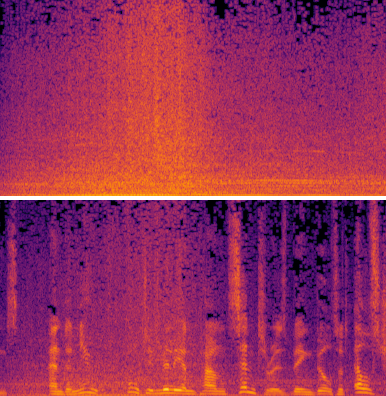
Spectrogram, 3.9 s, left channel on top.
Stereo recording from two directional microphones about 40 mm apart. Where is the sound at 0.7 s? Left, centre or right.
Left.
